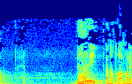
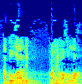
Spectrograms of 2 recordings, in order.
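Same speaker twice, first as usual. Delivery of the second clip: ordinary delivery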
